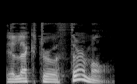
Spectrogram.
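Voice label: "electrothermal", British English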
